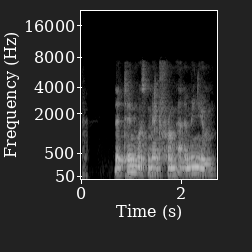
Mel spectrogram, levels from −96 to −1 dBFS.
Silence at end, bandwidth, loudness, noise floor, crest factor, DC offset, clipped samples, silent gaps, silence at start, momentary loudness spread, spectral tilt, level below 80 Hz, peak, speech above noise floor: 0.05 s; 7.6 kHz; -33 LUFS; -85 dBFS; 16 dB; under 0.1%; under 0.1%; none; 0.05 s; 5 LU; -6.5 dB/octave; -58 dBFS; -18 dBFS; 52 dB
